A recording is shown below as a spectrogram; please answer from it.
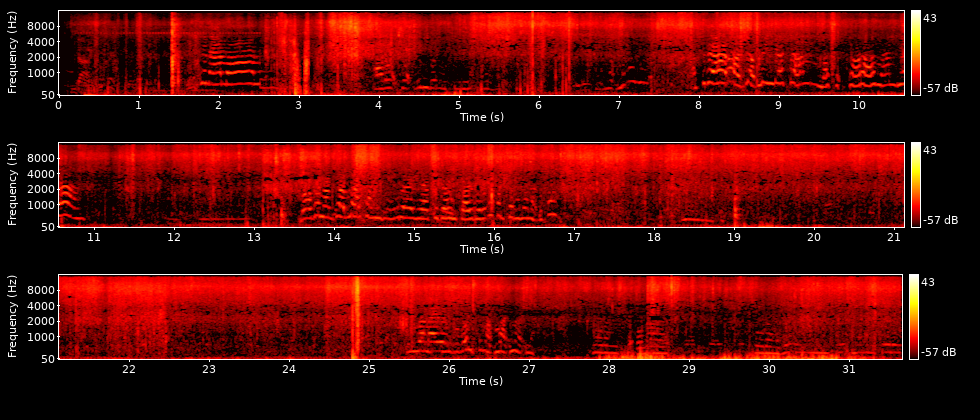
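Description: Leaves and stalks of tall millet rustling and brushing past as people walk through the crop, a steady soft crackling hiss. Faint voices talk now and then, and there are two sharp knocks, one at the very start and one near the end.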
